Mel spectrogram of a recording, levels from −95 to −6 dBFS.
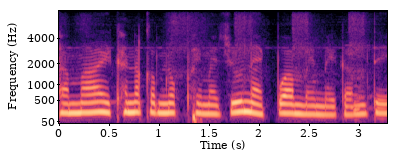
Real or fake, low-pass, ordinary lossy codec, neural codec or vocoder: real; none; none; none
